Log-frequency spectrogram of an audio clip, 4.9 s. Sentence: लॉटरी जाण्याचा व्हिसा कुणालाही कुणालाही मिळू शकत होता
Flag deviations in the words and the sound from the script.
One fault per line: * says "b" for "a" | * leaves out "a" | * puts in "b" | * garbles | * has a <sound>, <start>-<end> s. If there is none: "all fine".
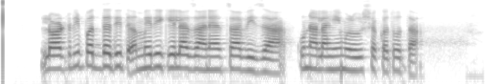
* puts in "पद्धतीत अमेरिकेला"
* leaves out "कुणालाही"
